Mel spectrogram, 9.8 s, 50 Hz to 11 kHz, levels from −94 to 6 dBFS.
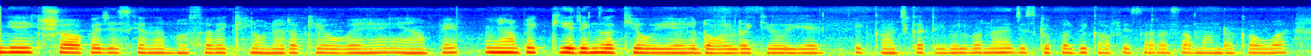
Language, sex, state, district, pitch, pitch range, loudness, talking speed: Hindi, female, Chhattisgarh, Rajnandgaon, 195 Hz, 190-205 Hz, -17 LUFS, 230 wpm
